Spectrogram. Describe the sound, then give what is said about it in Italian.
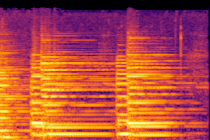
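A short orchestral phrase from a symphony's introduction, the answering figure to an earlier motif that later becomes the allegro theme: two sustained chords, each entering with a firm attack and holding steadily, rich and full at moderate loudness with no voices present. “Addirittura nell'introduzione c'è un momento in cui l'orchestra fa così, con un eco, e la risposta a questo disegno è quest'altro.”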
